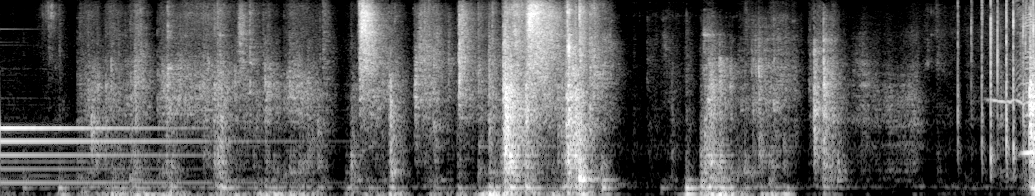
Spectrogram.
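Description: A few chime-like music notes ring and stop about two seconds in. Then come irregular thuds and scrapes, loudest around five seconds in, as a cat leaps at a wooden door, pulls down its lever handle and the door opens.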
